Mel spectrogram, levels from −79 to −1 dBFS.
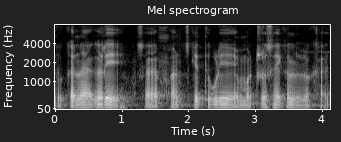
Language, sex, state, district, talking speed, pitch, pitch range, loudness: Odia, male, Odisha, Malkangiri, 100 wpm, 100 Hz, 95-105 Hz, -23 LUFS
